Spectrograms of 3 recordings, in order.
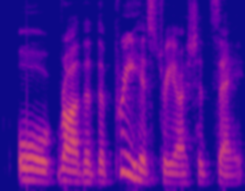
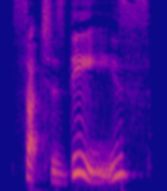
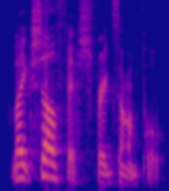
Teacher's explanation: the little utterances that you saw there are given a kind of a lower tone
